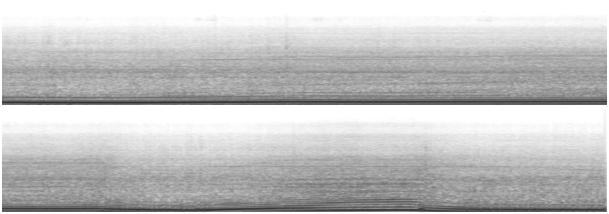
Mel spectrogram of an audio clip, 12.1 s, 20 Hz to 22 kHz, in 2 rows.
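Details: 2009 Polaris RZR 800 S: engine revs up and drops back with a low rough rattle from the rear rising with speed; owner suspects differential, pinion nut or a CV joint/axle, unconfirmed; rear end rattle.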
